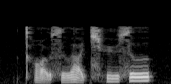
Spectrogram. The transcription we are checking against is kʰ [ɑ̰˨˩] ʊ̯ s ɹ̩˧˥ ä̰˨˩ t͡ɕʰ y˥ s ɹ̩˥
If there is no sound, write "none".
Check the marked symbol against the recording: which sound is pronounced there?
ɑ̰˨˩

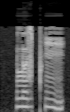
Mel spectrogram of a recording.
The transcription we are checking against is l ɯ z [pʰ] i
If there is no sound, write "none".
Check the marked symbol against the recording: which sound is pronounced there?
pʰ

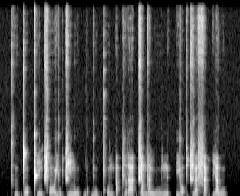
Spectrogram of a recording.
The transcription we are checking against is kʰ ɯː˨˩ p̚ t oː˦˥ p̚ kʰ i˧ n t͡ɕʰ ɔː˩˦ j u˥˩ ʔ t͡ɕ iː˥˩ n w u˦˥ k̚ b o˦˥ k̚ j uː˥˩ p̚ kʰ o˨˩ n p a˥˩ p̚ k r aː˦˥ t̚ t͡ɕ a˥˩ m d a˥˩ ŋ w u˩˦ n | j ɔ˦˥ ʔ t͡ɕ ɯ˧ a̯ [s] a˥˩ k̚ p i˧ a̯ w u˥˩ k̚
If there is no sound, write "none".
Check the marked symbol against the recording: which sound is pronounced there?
s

